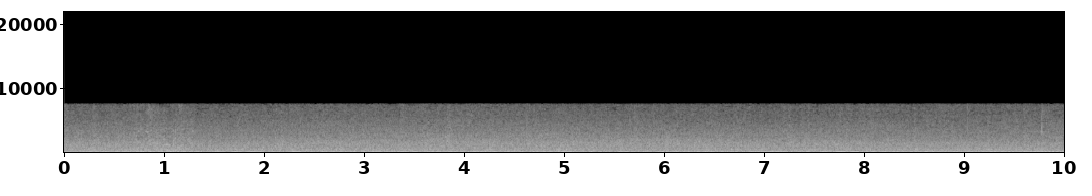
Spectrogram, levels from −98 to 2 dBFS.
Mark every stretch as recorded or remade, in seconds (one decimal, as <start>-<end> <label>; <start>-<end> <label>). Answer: 0.0-0.7 recorded; 0.7-1.3 remade; 1.3-10.0 recorded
